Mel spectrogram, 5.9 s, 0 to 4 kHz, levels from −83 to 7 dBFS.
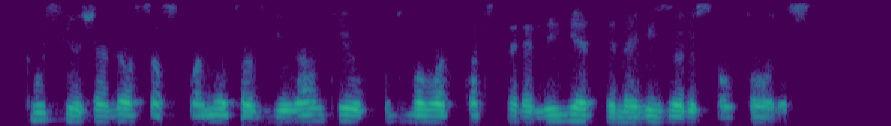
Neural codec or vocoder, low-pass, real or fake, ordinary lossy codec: codec, 32 kHz, 1.9 kbps, SNAC; 3.6 kHz; fake; Opus, 16 kbps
